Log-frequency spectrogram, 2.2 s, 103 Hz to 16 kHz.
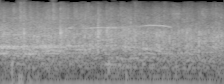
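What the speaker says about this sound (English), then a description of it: "he'll get a good cheer from the crowd" Crowd cheering and applauding in a stadium for French runner Clavel Kayitare in the men's 200m T42 final at the 2013 IPC Athletics World Championships in Lyon, a steady broad roar of clapping and voices, loud and continuous throughout.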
